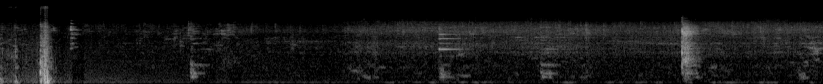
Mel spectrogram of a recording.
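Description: Chickpeas, eggplant and other vegetables for Bhogichi Bhaji go into a pan one by one and fry with a low, steady sizzle. Sharp clatters from vegetables dropping in or stirring punctuate the sizzle, including one loud clack at the start, and nobody talks.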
